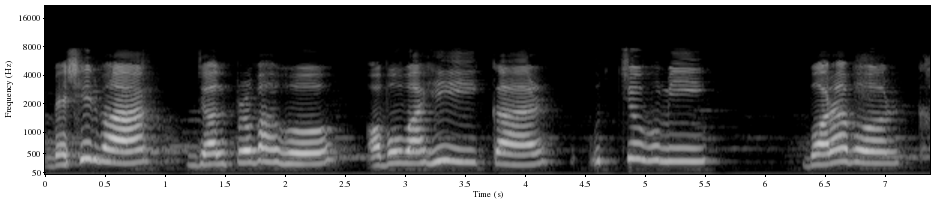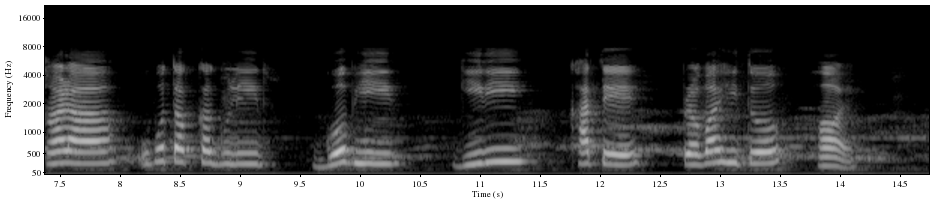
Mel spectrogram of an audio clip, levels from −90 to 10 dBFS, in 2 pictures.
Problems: background sounds at intervals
